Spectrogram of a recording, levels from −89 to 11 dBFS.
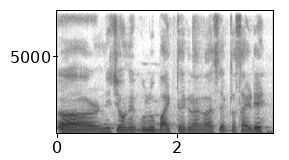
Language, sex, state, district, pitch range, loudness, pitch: Bengali, male, Tripura, West Tripura, 130-145 Hz, -17 LUFS, 135 Hz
